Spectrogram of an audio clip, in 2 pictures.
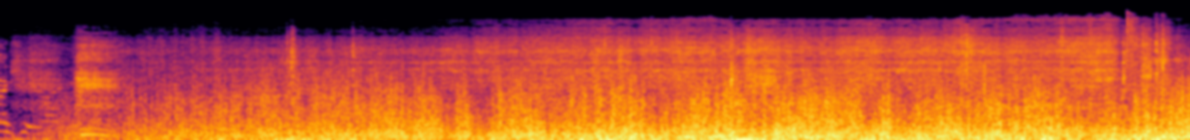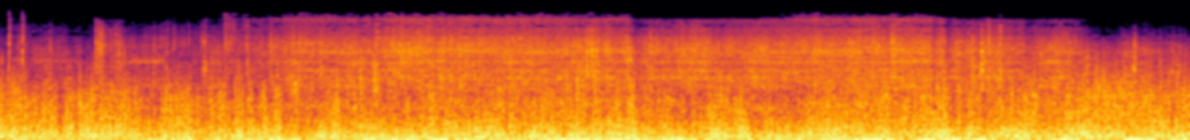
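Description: Bike tyres rumble and rattle over loose dirt and stones.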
